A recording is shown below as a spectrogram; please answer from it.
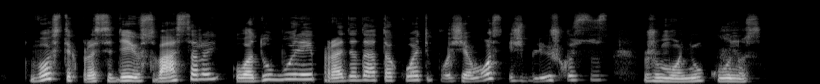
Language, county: Lithuanian, Kaunas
